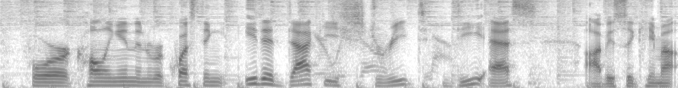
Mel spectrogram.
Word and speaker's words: Itadaki: I'm thinking something from Ida Duki. How do you say that? Itadaki.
